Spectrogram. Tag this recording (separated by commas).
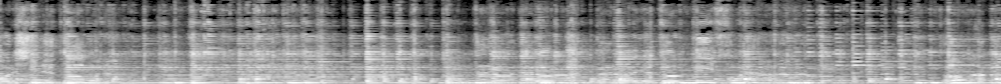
Music, Singing, String section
